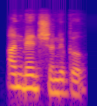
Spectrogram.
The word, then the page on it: unmentionable: Indian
